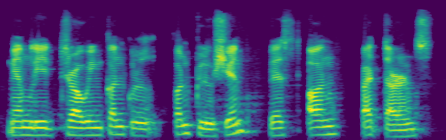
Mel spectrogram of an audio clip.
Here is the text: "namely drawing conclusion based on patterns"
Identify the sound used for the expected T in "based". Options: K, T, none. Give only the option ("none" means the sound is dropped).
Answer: T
